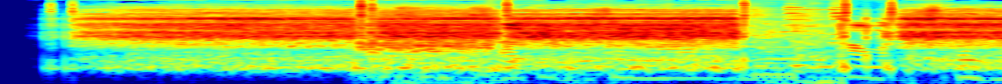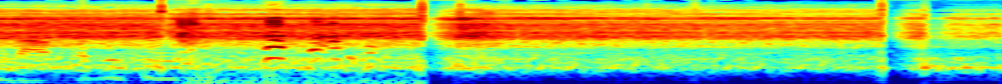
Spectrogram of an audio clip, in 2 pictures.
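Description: Loud steady static hiss with a low hum and sharp crackling clicks, like a detuned radio or TV. It carries a faint voice briefly near the middle, and a heavier rumble underneath until about seven seconds in.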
